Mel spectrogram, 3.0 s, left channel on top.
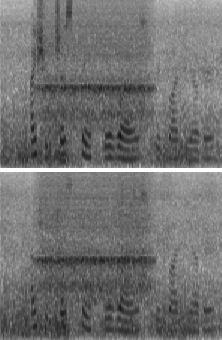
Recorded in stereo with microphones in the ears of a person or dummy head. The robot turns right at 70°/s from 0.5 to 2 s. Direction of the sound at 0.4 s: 70° left.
